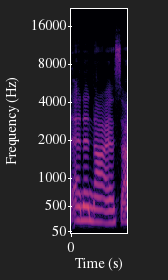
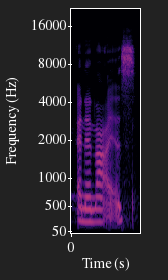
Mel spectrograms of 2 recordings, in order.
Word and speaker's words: Ananias: Now, I'm going to pronounce it Ananias. I've got the mic, and I'm going to say Ananias. It is Ananias.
